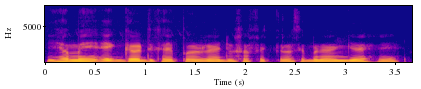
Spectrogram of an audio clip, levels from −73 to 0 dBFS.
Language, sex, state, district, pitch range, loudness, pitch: Hindi, male, Arunachal Pradesh, Longding, 135-150 Hz, -16 LUFS, 145 Hz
